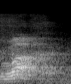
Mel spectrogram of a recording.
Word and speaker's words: ruach: You have to be careful with the word ruach, which means ruach means what? Spirit. But it is spelled with the ah sound, ruach. It is spelled with it under the last letter, under the kaf, ruach. So it looks like it's rucha.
